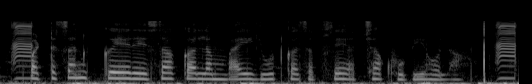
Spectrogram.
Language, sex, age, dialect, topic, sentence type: Bhojpuri, female, 18-24, Western, agriculture, statement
